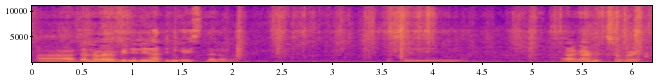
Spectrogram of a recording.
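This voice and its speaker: A Filipino man giving a casual, halting unboxing talk to his viewers, often repeating his words. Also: medium pitch, steady tone. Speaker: vlogger presenting a product unboxing. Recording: distant mic, clearly noisy background with birds.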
